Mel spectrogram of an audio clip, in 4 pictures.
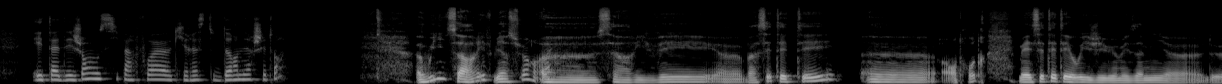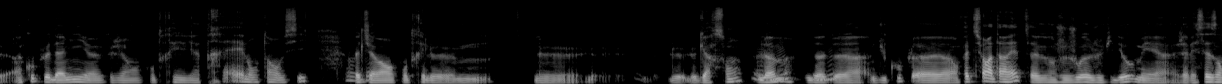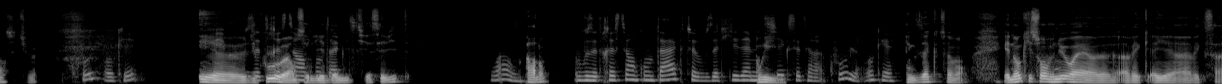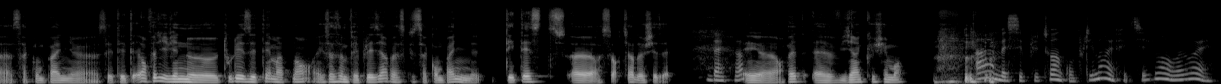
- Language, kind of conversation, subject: French, podcast, Que faites-vous pour accueillir un invité chez vous ?
- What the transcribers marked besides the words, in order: stressed: "très"; tapping; stressed: "déteste"; laugh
